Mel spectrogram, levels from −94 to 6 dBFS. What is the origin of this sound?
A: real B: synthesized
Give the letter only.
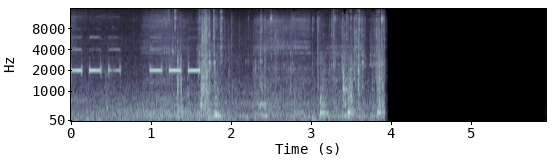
A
